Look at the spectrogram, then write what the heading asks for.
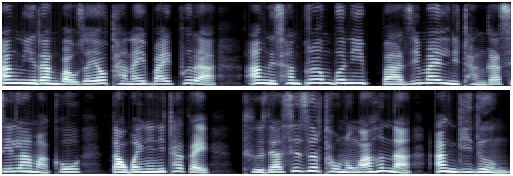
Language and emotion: Bodo, fearful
